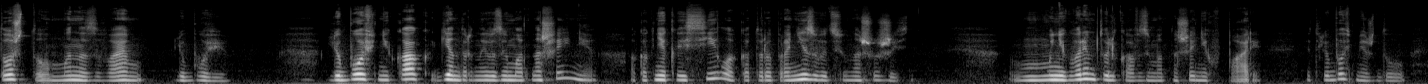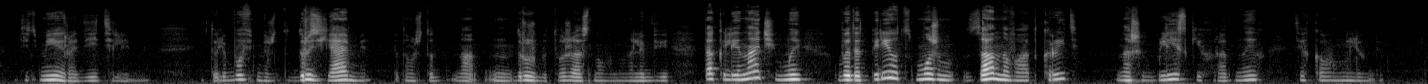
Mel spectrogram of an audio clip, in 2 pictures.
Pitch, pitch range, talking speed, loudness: 195 Hz, 180-215 Hz, 130 wpm, -22 LUFS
